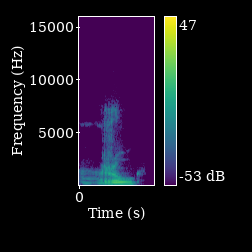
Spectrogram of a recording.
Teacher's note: then we have the double-r, it is pronounced like a trill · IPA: [r]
